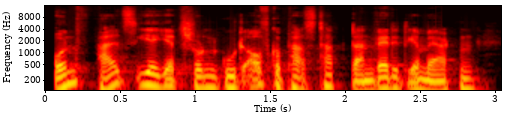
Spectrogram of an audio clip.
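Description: A man's voice: medium pitch, animated, brisk, gravelly, a little mellow. A man co-hosting a true crime podcast, telling the case in an easygoing storytelling way with casual asides. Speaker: podcast co-host.

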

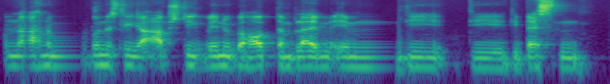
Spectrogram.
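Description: Low-voiced former footballer, reflective. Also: male voice, little pitch movement, brisk. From Swabia, Germany, Italian roots. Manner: thoughtful, hesitant, frequent fillers. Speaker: former professional footballer, guest. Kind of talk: reflective interview answers.

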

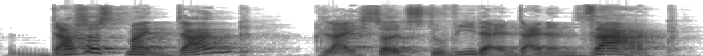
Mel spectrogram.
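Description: A man's voice: high voice, very animated, slow pace, gravelly, pushed and bright, echoey room, voice pushed up, full character voice. A man voicing a hostile dead man risen from his coffin, speaking harshly and threateningly in a storybook reading.

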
